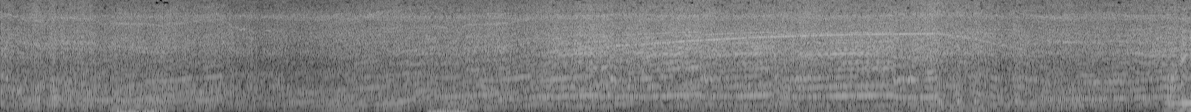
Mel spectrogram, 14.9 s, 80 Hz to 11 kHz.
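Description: Formula 1 race car engine on the final lap of a wet race at Jeddah in the F1 2021 video game, a steady high-pitched whine that rises and falls through gear shifts, loud and continuous with brief thumps.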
